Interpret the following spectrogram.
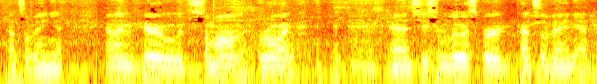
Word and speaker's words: Simonne Roy: and I'm here with Simone Roy and she's from Lewisburg Pennsylvania I've just seen that because I'm practicing the French pronunciation of her name I was pretty good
